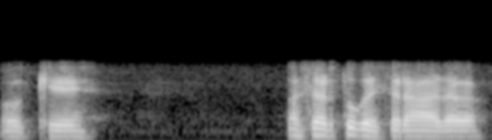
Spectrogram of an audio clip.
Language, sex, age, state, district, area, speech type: Goan Konkani, male, 18-30, Goa, Bardez, urban, conversation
